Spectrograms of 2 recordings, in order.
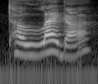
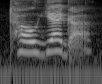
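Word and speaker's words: телега: Okay, so there's two pronunciations. We have telega, the stress is on the lega part, telega, or teljega.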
